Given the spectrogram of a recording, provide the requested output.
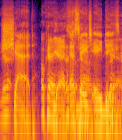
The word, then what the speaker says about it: Shad: And you're saying Chad, right? You're not- Shad.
